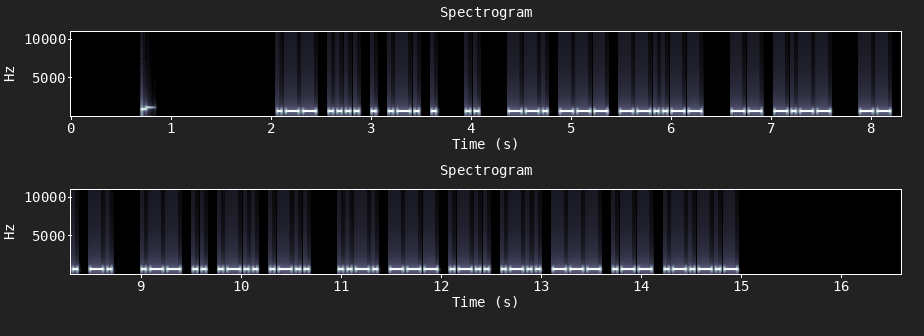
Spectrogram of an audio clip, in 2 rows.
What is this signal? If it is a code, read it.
Morse code, heard as a keyed tone, about 28 wpm, 700 Hz. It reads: WHERE I GO, MY MEN WILL FOLLOW.
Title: Sentences from Top 1000 Words - Review Part 1 - 28wpm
